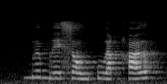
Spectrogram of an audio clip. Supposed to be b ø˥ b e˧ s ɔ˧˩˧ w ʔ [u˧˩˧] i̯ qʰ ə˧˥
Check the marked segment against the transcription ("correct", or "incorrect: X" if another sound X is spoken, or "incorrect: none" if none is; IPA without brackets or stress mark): correct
